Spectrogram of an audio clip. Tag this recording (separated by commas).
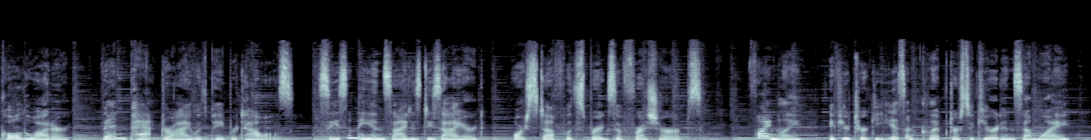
Music, Speech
